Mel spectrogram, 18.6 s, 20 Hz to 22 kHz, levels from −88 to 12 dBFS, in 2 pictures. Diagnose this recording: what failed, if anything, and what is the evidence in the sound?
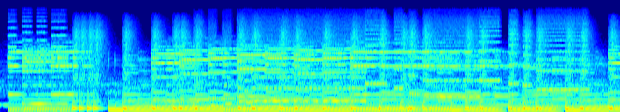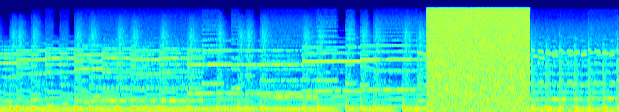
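The sample-format conversion failed: from 15.71 to 17.25 s the reader assembled samples from the wrong bytes, misaligned or swapped, so rapidly varying low-order bits became each value's most significant part. The audio turns into loud, harsh broadband noise.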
